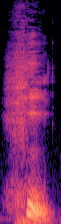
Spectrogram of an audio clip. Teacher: you simply make a a narrow Gap at the back of your your throat to push the air through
